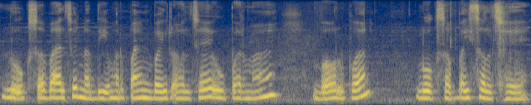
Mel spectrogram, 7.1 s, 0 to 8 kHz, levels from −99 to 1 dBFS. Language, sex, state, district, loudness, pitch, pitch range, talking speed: Maithili, female, Bihar, Begusarai, -15 LUFS, 205 Hz, 195-215 Hz, 150 wpm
